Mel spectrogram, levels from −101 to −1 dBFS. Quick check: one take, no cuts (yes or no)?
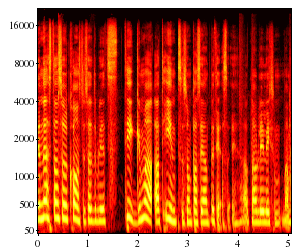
no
